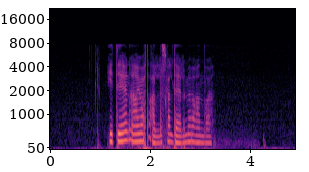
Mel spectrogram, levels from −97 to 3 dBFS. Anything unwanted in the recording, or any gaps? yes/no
no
